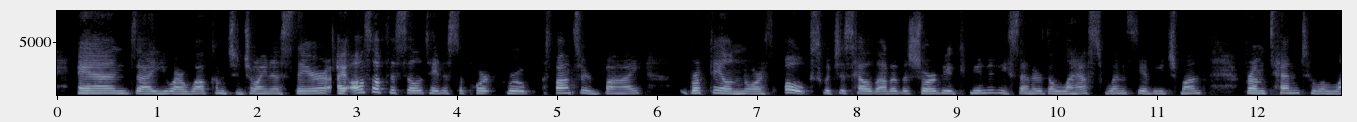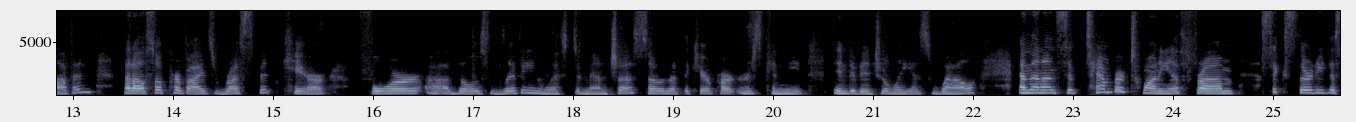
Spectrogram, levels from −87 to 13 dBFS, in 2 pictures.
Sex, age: female, 50-69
